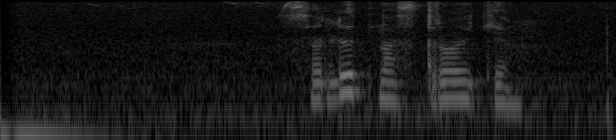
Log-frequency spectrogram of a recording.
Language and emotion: Russian, neutral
